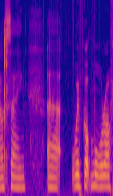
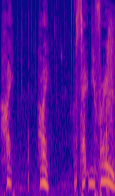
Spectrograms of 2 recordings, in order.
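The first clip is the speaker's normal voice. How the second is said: very quiet, soft, high hushed whisper; 5 semitones higher, 9 dB quieter than usual. A player's character whispers to the guys inside the lock, whispering very quietly. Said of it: "I'm just gonna whisper very quietly".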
